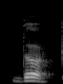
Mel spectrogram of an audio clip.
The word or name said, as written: deux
